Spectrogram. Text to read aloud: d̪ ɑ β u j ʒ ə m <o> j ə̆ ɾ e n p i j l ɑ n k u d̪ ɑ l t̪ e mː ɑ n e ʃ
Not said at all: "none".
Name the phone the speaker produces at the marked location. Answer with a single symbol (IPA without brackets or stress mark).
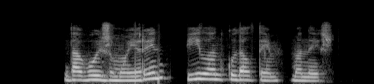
o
